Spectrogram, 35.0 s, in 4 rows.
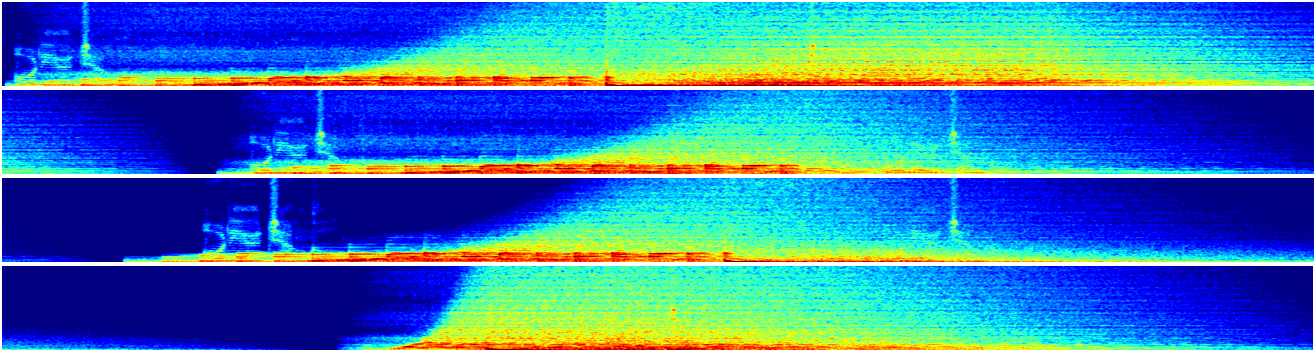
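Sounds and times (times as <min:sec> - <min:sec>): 
atmospheric opener: 0:00.7 - 0:09.4, 0:11.0 - 0:16.1, 0:19.4 - 0:26.0, 0:28.7 - 0:34.5.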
